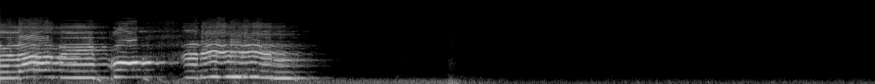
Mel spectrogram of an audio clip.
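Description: A male reciter chanting the Quran in the melodic mujawwad style, drawing out a long ornamented note that waves up and down in pitch and breaks off about three seconds in. After that there is only a faint low background hum, near silence.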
